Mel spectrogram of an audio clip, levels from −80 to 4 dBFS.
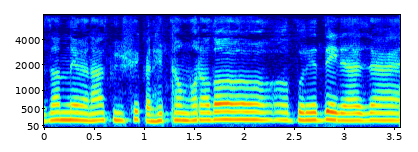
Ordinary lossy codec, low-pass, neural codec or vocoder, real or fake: none; none; codec, 16 kHz, 1 kbps, X-Codec, HuBERT features, trained on LibriSpeech; fake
